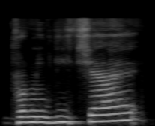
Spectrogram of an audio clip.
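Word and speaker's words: Formicidae: Vamos con las hormigas, eh, los componentes de las hormigas formidichae, como se pronuncia en en latín.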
